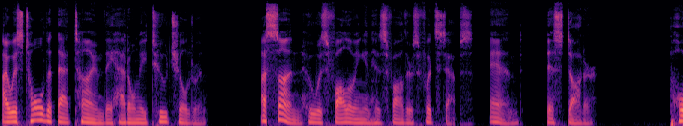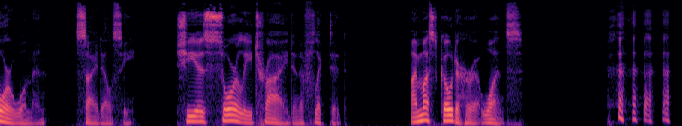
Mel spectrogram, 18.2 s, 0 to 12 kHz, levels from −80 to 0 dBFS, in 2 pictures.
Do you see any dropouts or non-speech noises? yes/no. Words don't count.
yes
